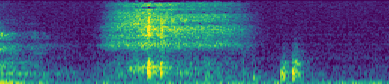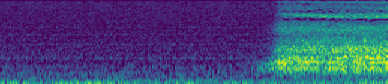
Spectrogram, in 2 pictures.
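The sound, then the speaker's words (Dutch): A deep breath in and out, heard as two soft, airy rushes about three seconds apart with a few faint clicks in the quiet gap between them. “En ik haal even diep adem.”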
